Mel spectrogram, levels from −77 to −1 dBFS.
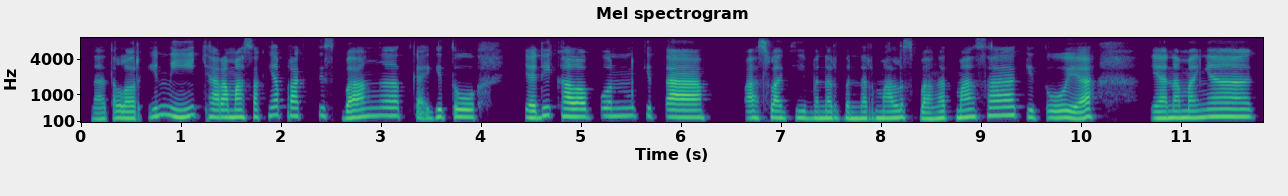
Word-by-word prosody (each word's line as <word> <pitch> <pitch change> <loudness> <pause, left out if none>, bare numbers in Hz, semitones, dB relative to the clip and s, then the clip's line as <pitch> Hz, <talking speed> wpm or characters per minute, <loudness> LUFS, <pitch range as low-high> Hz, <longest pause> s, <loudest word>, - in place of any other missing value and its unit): Nah, 160 +1 -5
telur 180 -1 0
ini 235 0 -2
cara 205 -1 +2
masaknya 210 +4 -1
praktis 235 -1 -4
banget, 235 +5 +1
kayak - - -5 0.2
gitu. 210 -1 +1 0.5
Jadi, 195 +6 +1
kalaupun 230 +1 +1
kita 205 -3 +5 0.4
pas 180 0 -2
lagi 185 0 -2
benar-benar 175 0 -2
malas 185 +2 0
banget 175 +2 -1
masak, 245 +5 +1
gitu 190 -1 -2
ya, 180 +5 +3 0.6
ya 180 0 +2
namanya, 215 +4 +3
205 Hz, 110 wpm, -23 LUFS, 185-230 Hz, 0.6 s, kita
